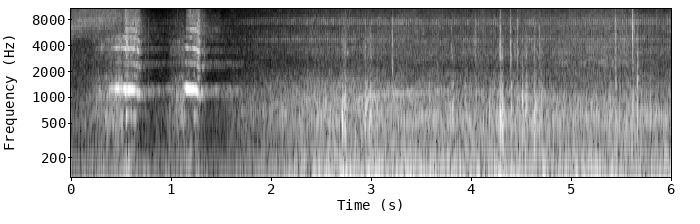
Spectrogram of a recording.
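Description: Wind rumbling on the microphone with tyre and road noise while riding a bicycle, building up over the last few seconds. It comes after two short honk-like sounds about half a second and a second in.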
